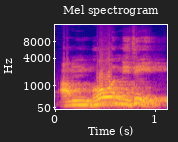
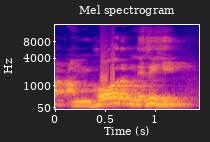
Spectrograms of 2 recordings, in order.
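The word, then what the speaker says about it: अम्भोनिधि: इधर अंभो निधि ऐसा अलग-अलग उच्चारण मत कीजिए। और अंभोर निधि ऐसा गलत उच्चारण भी मत कीजिए।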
